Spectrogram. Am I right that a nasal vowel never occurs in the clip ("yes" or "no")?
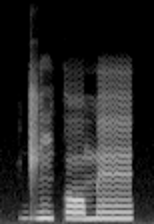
no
